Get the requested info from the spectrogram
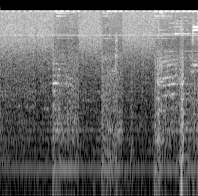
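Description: Steady low hum and hiss with a few faint ticks, in a lull before the music starts.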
